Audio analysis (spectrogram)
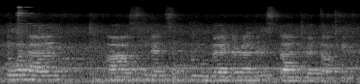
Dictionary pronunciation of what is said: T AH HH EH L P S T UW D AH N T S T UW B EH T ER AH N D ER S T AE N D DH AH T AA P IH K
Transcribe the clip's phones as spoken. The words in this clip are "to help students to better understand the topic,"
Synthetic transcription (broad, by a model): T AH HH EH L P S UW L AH T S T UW B EH T ER AH N D ER S T AE N D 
